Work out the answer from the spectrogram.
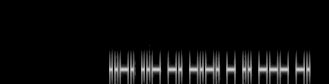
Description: Morse code, heard as a keyed tone, about 44 wpm, 700 Hz. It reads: FUNCTION
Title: ES:S Suffix - Top 100 Words with Base Words 45wpm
